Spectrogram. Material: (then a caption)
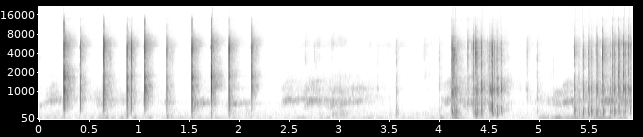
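Plastic. Long nails tap the hollow plastic back of an orange plastic hairbrush in a quick run of sharp, clicky knocks, then softly scrape it. They then flick its white plastic bristles, giving bursts of dense, bright crackling rattles.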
